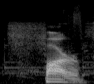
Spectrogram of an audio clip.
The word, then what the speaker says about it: Favre: I'm looking it up on Wikipedia right now, and it's pronounced, well, it's spelt Favre. – Favre. – Not Favre.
